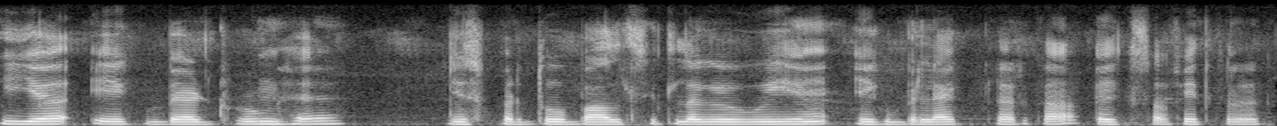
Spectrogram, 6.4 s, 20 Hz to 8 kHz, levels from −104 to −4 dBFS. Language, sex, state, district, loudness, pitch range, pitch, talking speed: Hindi, male, Jharkhand, Deoghar, -17 LUFS, 150-165 Hz, 155 Hz, 190 wpm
